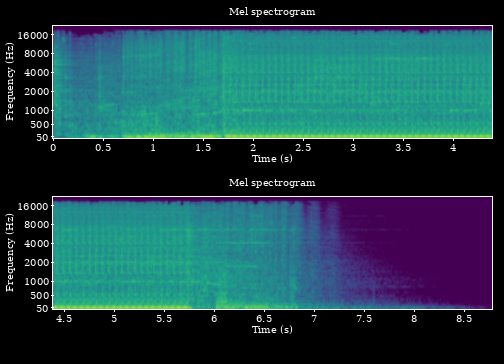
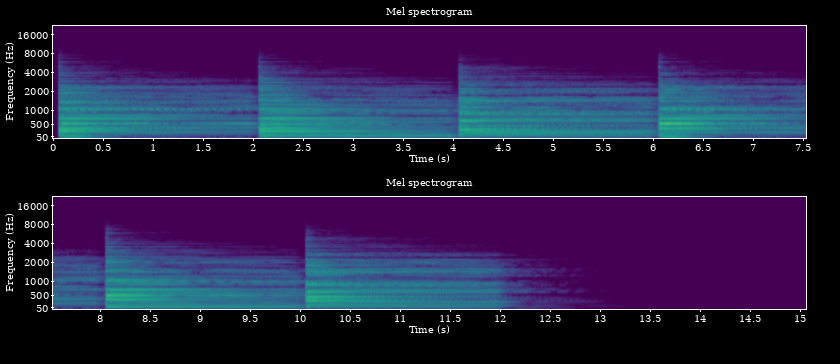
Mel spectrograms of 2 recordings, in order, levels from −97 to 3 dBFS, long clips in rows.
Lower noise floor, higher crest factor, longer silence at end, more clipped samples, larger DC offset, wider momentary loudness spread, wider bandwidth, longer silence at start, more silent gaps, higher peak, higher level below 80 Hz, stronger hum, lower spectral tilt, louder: second, -73 dBFS vs under -90 dBFS; second, 14 dB vs 20 dB; second, 1.8 s vs 2.95 s; neither; neither; second, 10 LU vs 17 LU; first, 19.5 kHz vs 7.4 kHz; about the same, 0 s vs 0.05 s; neither; first, -2 dBFS vs -20 dBFS; first, -18 dBFS vs -60 dBFS; neither; second, -3 dB/octave vs -8 dB/octave; first, -16 LUFS vs -38 LUFS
